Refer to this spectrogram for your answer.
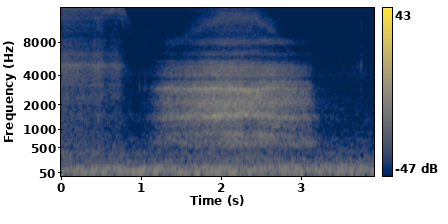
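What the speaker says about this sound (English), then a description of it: "Breathe in." A single long inhale during a strength-focused yoga flow, a soft airy hiss that swells for about two seconds and fades, close but quiet over a steady low hum.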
